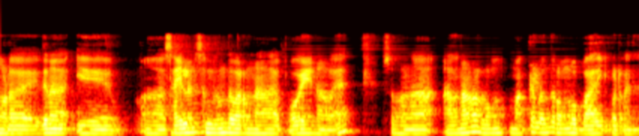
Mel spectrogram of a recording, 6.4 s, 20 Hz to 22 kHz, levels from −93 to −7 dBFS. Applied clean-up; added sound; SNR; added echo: neural mask model DeepFilterNet 3.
